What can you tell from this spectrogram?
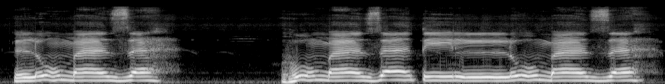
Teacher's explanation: ওয়াকফের ক্ষেত্রে হার উচ্চারণ করব এবং হাকে সাকিন করে ফেলব। হাকে যখন সাকিন করব, এই জা হাকে ধরবে, হার উপরে জজম ব্যবহার করতে হবে।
